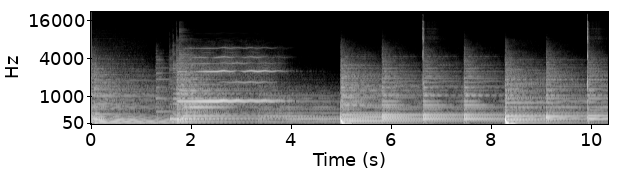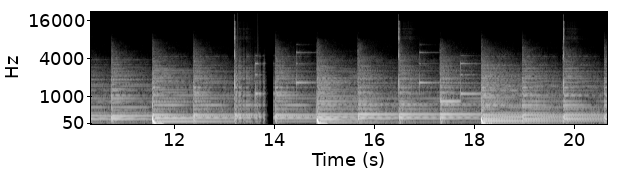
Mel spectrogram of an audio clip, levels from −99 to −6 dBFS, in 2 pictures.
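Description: The audio breaks up with repeated packet loss (robotic sound) from 13.25 to 13.99 s: eight holes, the longest about 173 ms, patched by extending the previous sound over nearly half that stretch, giving a choppy texture. A spectrogram shows frozen, repeated frames between abrupt breaks.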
